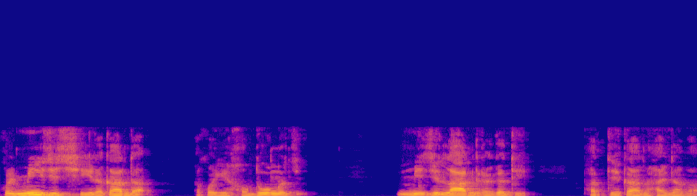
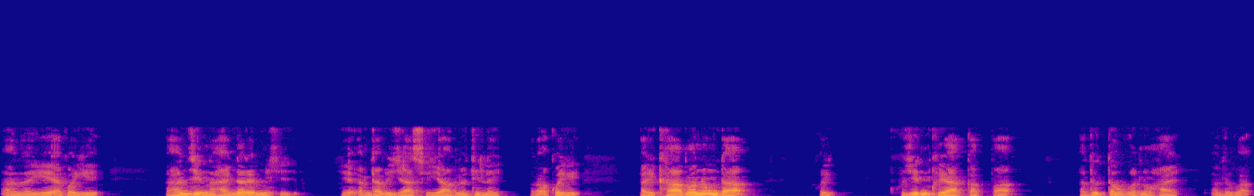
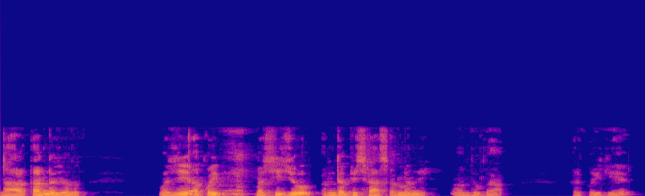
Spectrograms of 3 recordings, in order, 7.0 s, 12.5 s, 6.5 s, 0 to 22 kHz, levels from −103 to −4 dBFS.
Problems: background sounds at intervals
